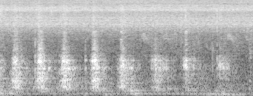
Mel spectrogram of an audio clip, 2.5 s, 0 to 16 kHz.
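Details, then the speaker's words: 2007 Suzuki LT-A450X front differential teardown, run dry of oil: hand-spun bearing grinds in gritty pulses, about four a second, fading as it slows, rough and corroded. "well as in grinding you think even the bearing on the other side sounds better than that"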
